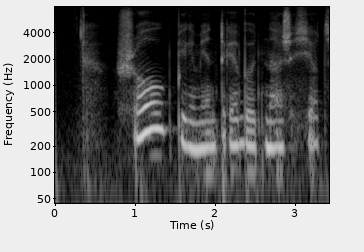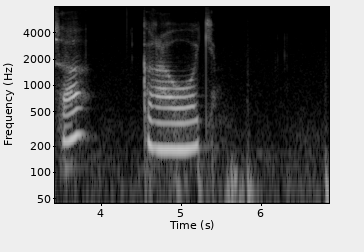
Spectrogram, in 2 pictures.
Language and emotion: Russian, sad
